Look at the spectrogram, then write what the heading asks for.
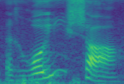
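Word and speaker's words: Geräusch: غويشة. غويشة. طب ايه ده يا فراو؟ انت ما نطقتيش حرف الار يعني في الاخر.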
